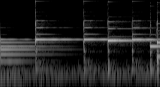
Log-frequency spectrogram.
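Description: Music box playing a slow, gentle melody: bright plucked notes that ring on and fade, a new note coming about every half second.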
